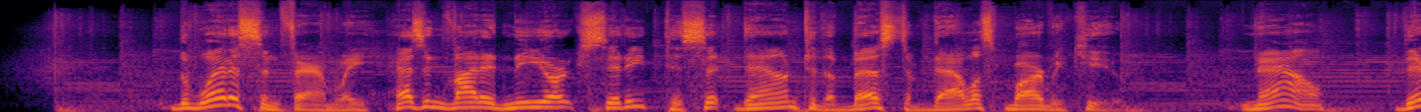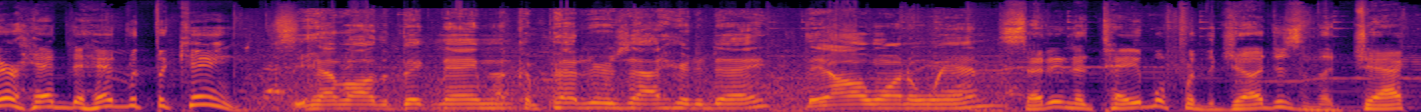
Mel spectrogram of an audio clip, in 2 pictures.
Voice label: TV NARRATION, American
